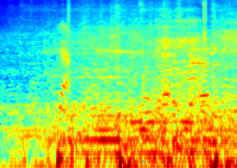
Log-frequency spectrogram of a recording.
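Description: Low, fluctuating rumble on a handheld microphone, building about half a second in and staying loud.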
